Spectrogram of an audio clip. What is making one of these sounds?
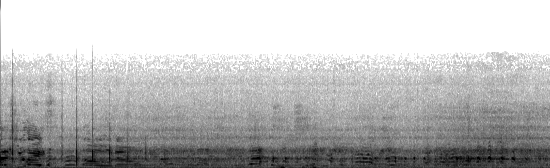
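A crowd of people chatters and calls out nearby outdoors.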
